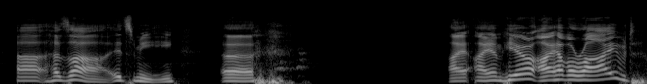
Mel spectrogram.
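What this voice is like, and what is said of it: Put-on theatrical accent. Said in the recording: “I am now doing this accent for some reason”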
